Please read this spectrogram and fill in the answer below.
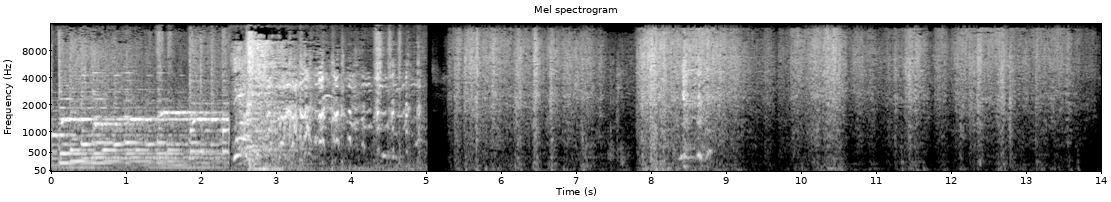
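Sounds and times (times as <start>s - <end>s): person laughing: 2.4s - 5.0s.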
